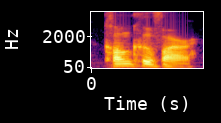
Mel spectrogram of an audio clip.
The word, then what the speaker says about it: Conchobar: Peter Kennedy, it's always been pronounced Conch Obar to me. Yeah, but then you see the B, right? The UBAR. Well, that would be lenited. That would have the shavo on it. Conchuvar. I would say V rather than B.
